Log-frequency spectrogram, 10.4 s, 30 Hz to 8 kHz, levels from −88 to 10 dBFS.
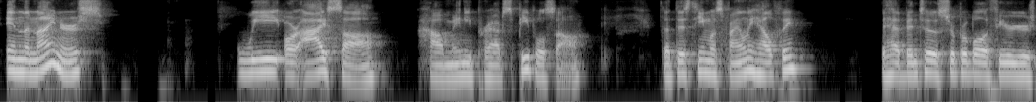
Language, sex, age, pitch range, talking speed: English, male, 20-39, 115-150 Hz, 160 wpm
